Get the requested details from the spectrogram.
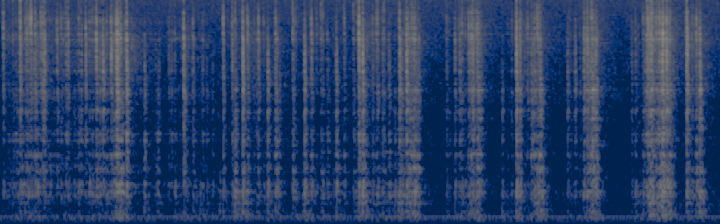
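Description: Long nails scratch a large flat glass window pane while fingertips of both hands tap and rub across it. The result is a dense, scratchy patter of quick taps and squeaky rubbing strokes that swell and fade in bursts over a steady low hum.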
